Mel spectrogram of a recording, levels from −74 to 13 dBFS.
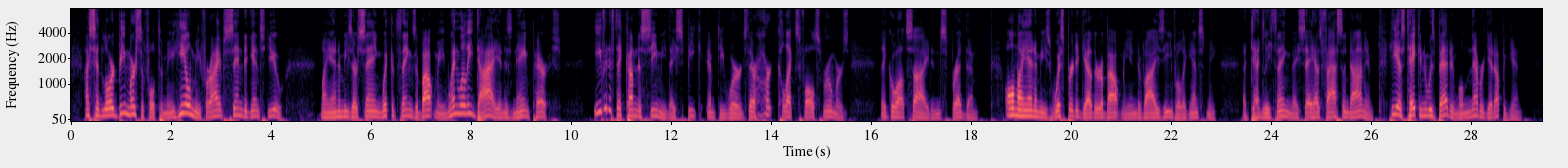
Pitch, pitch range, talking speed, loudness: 130 Hz, 110-155 Hz, 175 wpm, -21 LUFS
